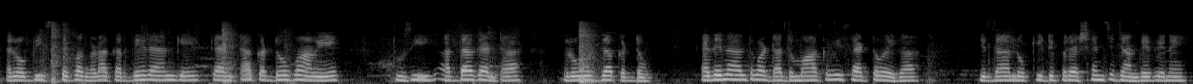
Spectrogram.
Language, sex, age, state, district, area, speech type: Punjabi, female, 45-60, Punjab, Kapurthala, urban, spontaneous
